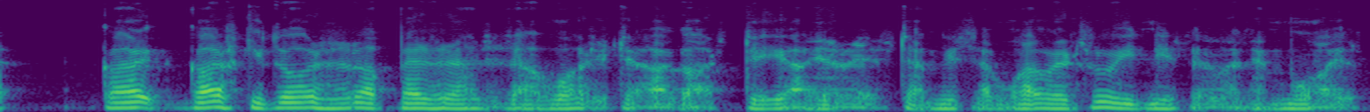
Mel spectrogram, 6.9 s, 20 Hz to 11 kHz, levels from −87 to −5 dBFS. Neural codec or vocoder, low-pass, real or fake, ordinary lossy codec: vocoder, 22.05 kHz, 80 mel bands, HiFi-GAN; none; fake; none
